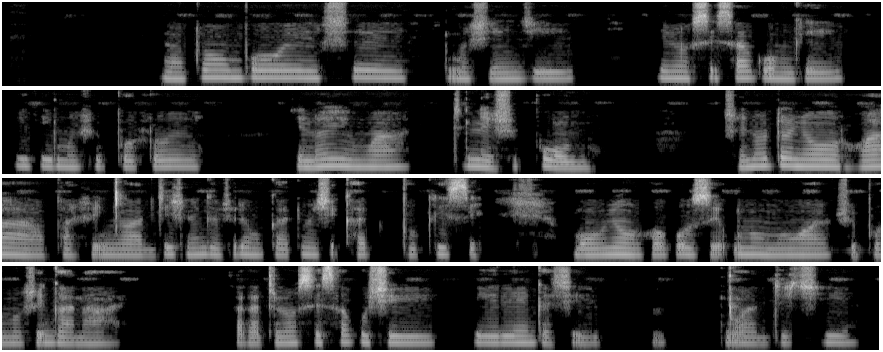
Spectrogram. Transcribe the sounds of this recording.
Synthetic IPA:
muto̞mbo̞weʃe | muʒind͡ʒiː | no̞sisakuŋɡe̞ | irimuʐipuɬoj | rino̞imwa | tine̞ʐipuno | ʐ̥ino̞to̞ɲo̞rwapaʐiŋ͡ǀwadʱiʐine̞ŋɡe̞ʐiɾimukatimet͡ʃikʰadbʱukise | moɲo̞rwakozḛʔuno̞mwuwaʐ̥ipunoʐiŋɡanaːjo | sakatino̞sisakut͡ʃi | ereŋɡat͡ʃi | ŋ͡ǀwadʱit͡ʃija

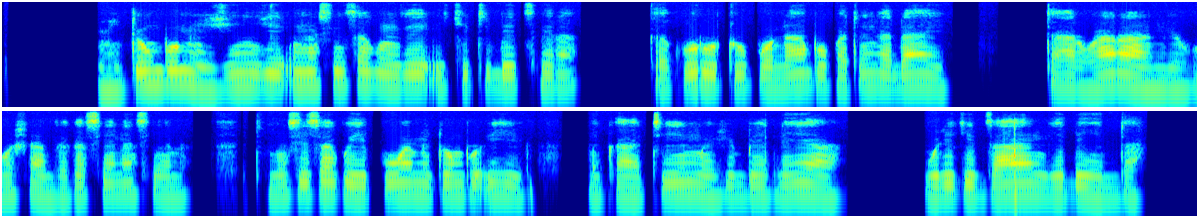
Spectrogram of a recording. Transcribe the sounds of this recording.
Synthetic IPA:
mito̞mbo̞miʒind͡ʒiʔḭno̞sisakuŋɡe̞ʔit͡ʃitiɓe̞t͡se̞ɾa | kakuɾutuponapo̞patiŋɡaɗai | tarwaɾaŋɡeɦo̞ʃad͡zakasijanasijana | tino̞sisakuipuwamito̞mbo̞̰ʔiji | mukatʰimwe̞ʐibʱe̞ɮeja | ɓuɗikid͡zaŋɡe̞ɗe̞ːnda

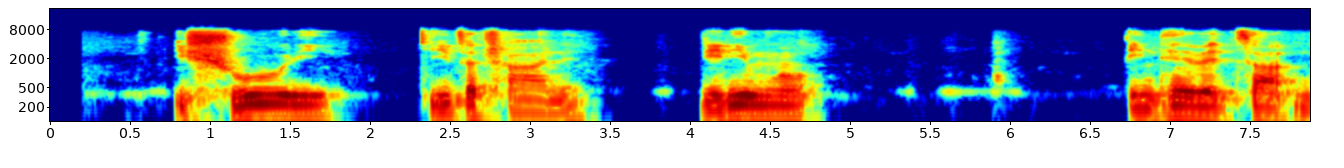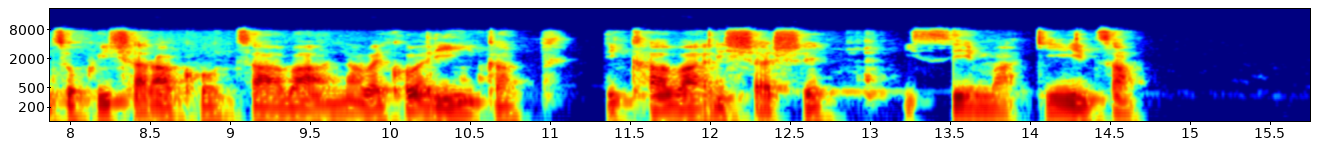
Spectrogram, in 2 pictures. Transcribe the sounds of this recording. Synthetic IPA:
iʃuɾi | ɾɟ̥iːzat͡ʃaːne̞ | ɾiɾimŋo̞ | in̥he̞βe̞zazo̞kwiːt͡ʃaɾakʰo̞z̥aːβaːnaβaɾikʰo̞βaɾiːɡa | ɾikʰaβaɾiʃa̰ʃe̞isimaɡɟ̥iːza

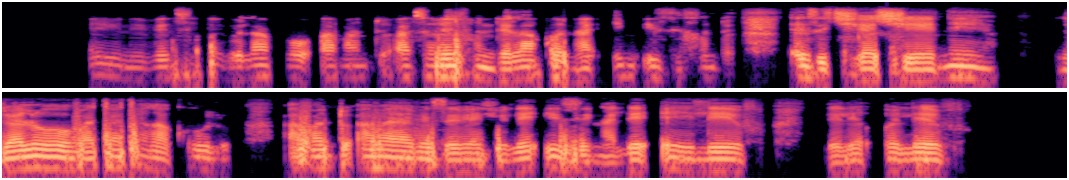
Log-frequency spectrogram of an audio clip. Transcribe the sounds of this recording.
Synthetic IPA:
ejunivesitʰiɣulap̚ʰɔʔaβantʼuʔasɛβefundʱɛlakʰɔnaiizifundʱɔḛzit͡ʃʼijat͡ʃʼijɛnɛjɔ | nd͡ʒʱalɔβatʰatʰaɣakʰulua̰βantʼuʔa̰βajaβɛsɛβeɮulɛʔiziŋa̰lɛelevulɛlɛɔlɛvɔ

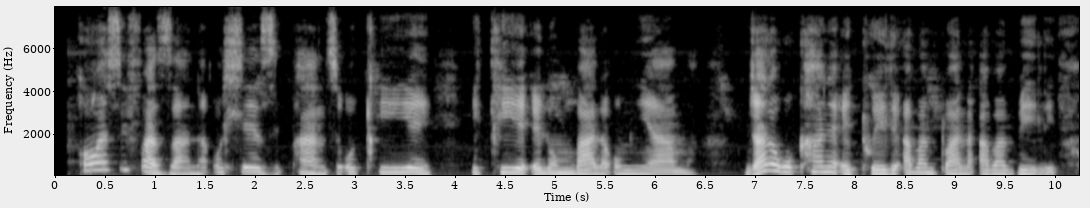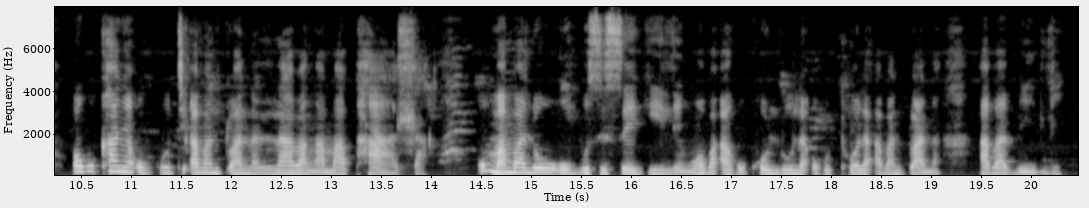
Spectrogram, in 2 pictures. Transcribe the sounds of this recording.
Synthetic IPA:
ɔwesifazanaʔɔɬezipʰant͡sʼiʔoǃʰijɛ | iǃʰijɛʔɛlom̩βalaʔom̩ɲaːma | nd͡ʒʱalɔɣukʰaɲaʔɛtʰwɛlɛʔaβantʼwanaʔaβaβili | oɣukʰaɲaʔuɣutʰiʔaβantʼwanalaβaŋamapʰaːɬa̰umamalowuʔuβusiseɣilɛŋɔβaʔaɣukʰolulaʔuɣutʰɔlaʔaβantʼwanaaβaβiːli

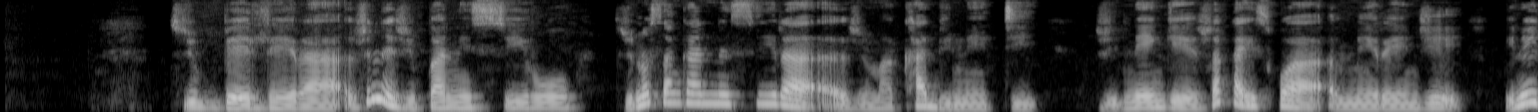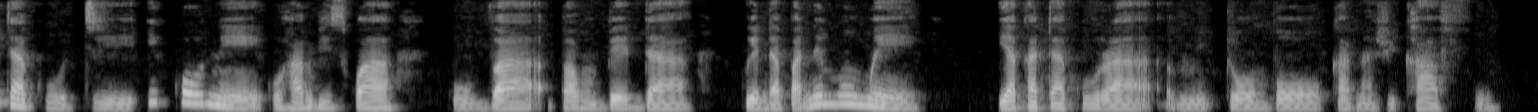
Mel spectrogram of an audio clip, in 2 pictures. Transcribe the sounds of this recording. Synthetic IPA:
ʐ̥ibʱe̞ɮe̞ɾaʐine̞ʐikwanisiro̞ | ʐino̞saŋɡanisiɾaʐe̞makʰabʱine̞ti | ʐine̞ŋɡe̞ʐakaiswamiɾe̞nd͡ʒe̞ | ḭno̞itakutiiko̞ne̞kuɦambiswa | kub͡vapamubʱe̞dʱa | kue̞ndapa̰ne̞mumwe̞ | jakatakura̰mito̞mbo̞kanaʐikʰaːfu

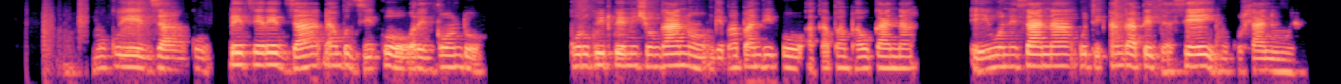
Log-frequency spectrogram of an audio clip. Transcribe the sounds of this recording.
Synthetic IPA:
mukue̞d͡zaku | ɗe̞t͡se̞ɾe̞d͡zaɗambud͡ziko̞ɾe̞no̞ndo̞ | kuɾikuitwe̞miʃo̞ŋɡano̞ŋɡe̞mapandiko̞ʔakapampʰaukana | e̞io̞ne̞sanakutiʔaŋɡape̞d͡zase̞imukuɬanuːjo

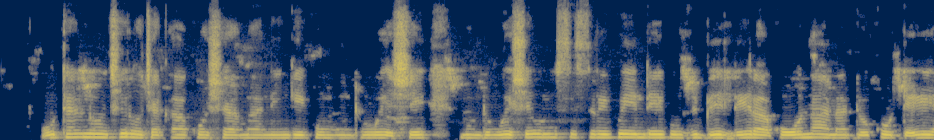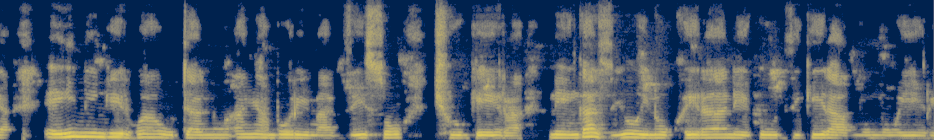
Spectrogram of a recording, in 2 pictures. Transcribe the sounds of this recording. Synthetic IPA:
ɦutanot͡ʃiɾo̞t͡ʃakako̞ʃamaniŋɡikumuntʰuwe̞ːʃe̞muntuwe̞ʃe̞uno̞sisiɾekue̞ndekuʐibʱe̞ɮe̞ɾakoːnanadʱo̞kodʱejaeiniŋɡirwaɦutanoaɲamboɾimad͡ziso̞t͡ʃokeɾane̞ŋɡazijo̞ino̞kʰwiɾane̞kud͡zikiɾamumuiːri

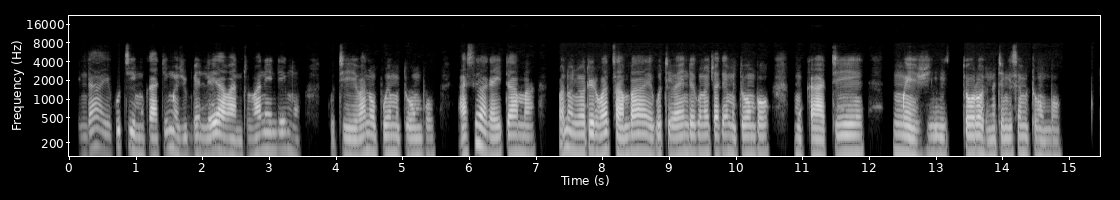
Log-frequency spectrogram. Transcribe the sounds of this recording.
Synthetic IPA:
indajekutimukatimwe̞ʐibʱe̞ɮe̞jaʋantʰuʋanoe̞ndemo | kutiʋano̞puwe̞muto̞ːmbo̞ | a̰siʋakaitama | ʋa̰no̞ɲo̞re̞rwat͡sambaje̞kutiʋae̞nde̞kuno̞t͡ʃakemuto̞mbo̞mukʰati | mwe̞ʐito̞ɾo̞ʐino̞te̞ŋɡesemuto̞ːmbo̞

